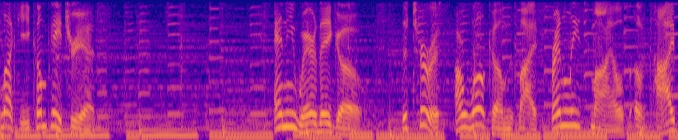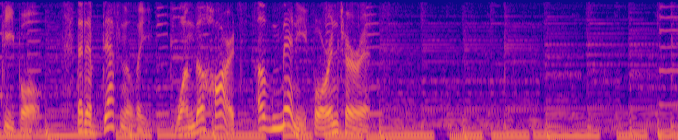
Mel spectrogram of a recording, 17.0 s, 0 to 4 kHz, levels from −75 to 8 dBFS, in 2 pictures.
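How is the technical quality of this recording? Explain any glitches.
No glitches turn up anywhere in the recording; the audio has the narrow-band character of a telephone-grade call path, with nothing above 4 kHz, which fits G.711 A-law coding at 64 kbps.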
